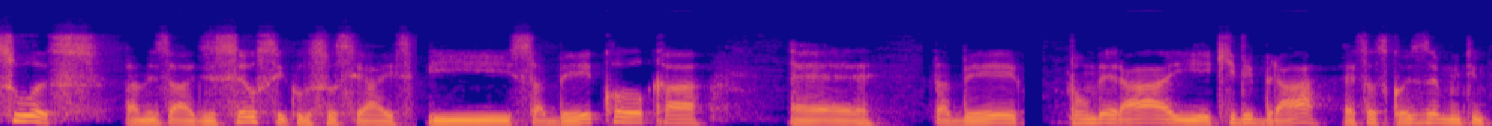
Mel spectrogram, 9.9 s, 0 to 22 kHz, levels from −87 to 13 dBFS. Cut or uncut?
uncut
